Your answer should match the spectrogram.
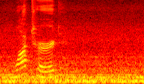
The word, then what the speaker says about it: watered: Talked to him or I watered the plant. That's a D sound. Watered.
